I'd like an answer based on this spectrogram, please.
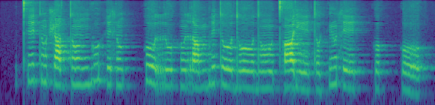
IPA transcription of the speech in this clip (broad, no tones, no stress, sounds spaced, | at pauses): t̪ʰ ɪ t ũ ʃ ɑ d t õ ŋ ɡ u h ɪ s ũ kː o r u h ũ r ɑ m b ɪ t oː d oː d õː t̪ʰ ɑ ɾʲ eː t o kʲ ũ s eː kː o kː o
